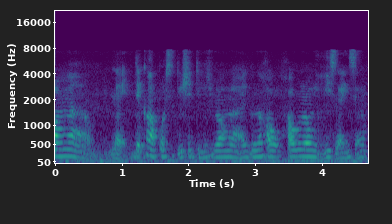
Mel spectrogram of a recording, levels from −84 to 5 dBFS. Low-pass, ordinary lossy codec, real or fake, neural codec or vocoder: none; none; fake; codec, 16 kHz, 6 kbps, DAC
